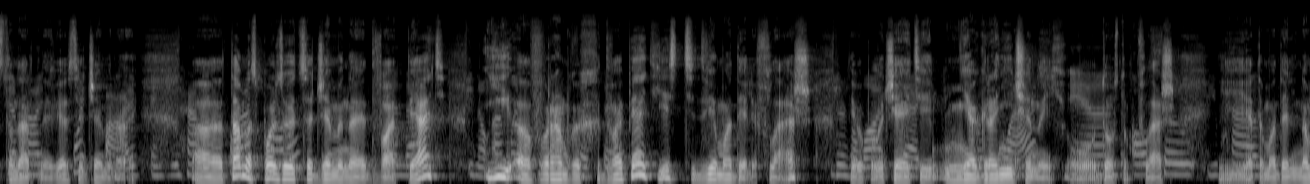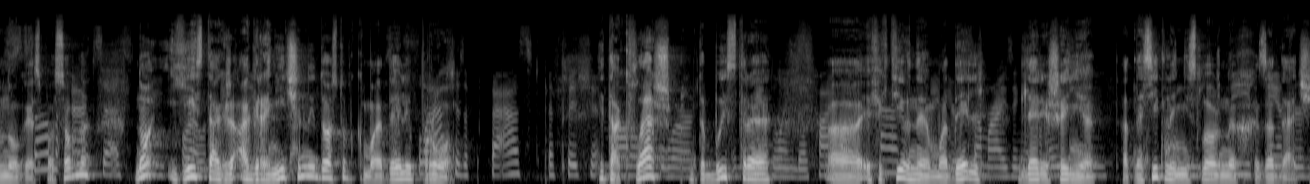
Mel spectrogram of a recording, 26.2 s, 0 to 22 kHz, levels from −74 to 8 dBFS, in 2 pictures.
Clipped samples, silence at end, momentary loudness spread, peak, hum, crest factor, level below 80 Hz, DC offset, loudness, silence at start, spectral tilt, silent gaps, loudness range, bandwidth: under 0.1%; 0 s; 14 LU; 0 dBFS; none; 22 dB; -56 dBFS; under 0.1%; -22 LUFS; 0 s; -4.5 dB/octave; none; 4 LU; 16 kHz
